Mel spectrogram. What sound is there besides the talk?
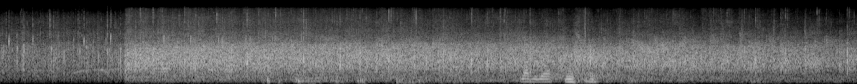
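audience round of applause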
